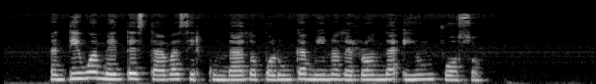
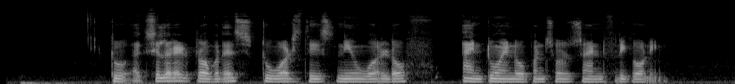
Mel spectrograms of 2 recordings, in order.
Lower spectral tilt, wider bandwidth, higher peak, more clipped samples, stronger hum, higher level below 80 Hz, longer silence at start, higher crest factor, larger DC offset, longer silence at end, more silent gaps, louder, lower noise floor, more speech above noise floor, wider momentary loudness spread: about the same, -4.5 dB/octave vs -5.5 dB/octave; second, 11.5 kHz vs 14 kHz; first, -2 dBFS vs -8 dBFS; neither; neither; about the same, -54 dBFS vs -52 dBFS; first, 0.5 s vs 0.2 s; about the same, 16 dB vs 20 dB; neither; first, 1.15 s vs 0.65 s; neither; first, -17 LUFS vs -28 LUFS; about the same, -57 dBFS vs -56 dBFS; first, 41 dB vs 29 dB; about the same, 8 LU vs 10 LU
